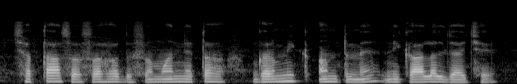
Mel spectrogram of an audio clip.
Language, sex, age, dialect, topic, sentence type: Maithili, male, 41-45, Eastern / Thethi, agriculture, statement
